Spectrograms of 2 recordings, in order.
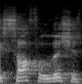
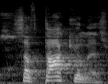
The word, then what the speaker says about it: Softaculous: I I used to I used to say sof alicious but it's not sof alicious it's sof aulus or something that sosis or something that I I you you know French Manuel how do you say this saulos saulus softaculous right softaculous yeah saulus I don't I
